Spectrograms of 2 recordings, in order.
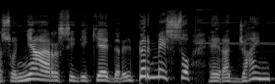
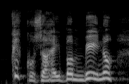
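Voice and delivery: urgent question, rising higher and louder; agitated cry; 4 semitones higher, 5 dB louder than usual. A narrator's reading. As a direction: cry out in alarm as the doctor. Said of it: "gridò il medico, agitatissimo". (grido agitato)

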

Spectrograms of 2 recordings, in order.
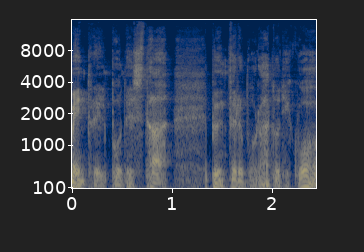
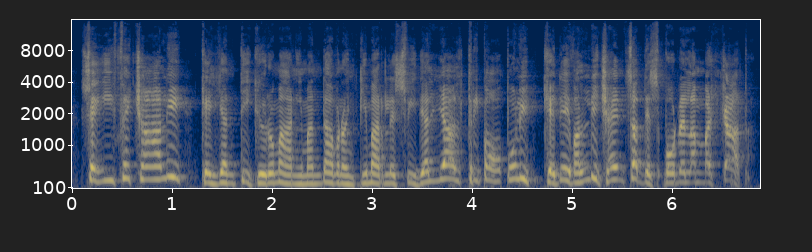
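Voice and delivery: higher, insistent debating; challenging podestà; 11 dB louder than usual. Acted. Podestà citing ancient Romans to count, challenging. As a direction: demand proof like a pedantic scholar.

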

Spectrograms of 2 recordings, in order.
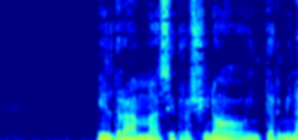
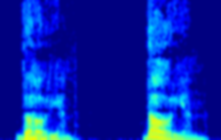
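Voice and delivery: louder joyful calling; ecstatic cry; 5 semitones higher, 9 dB louder, much slower than usual. Acted. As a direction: call out his name in rapture. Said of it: "gridò". (Sibyl grida il nome di Dorian, estatica)

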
